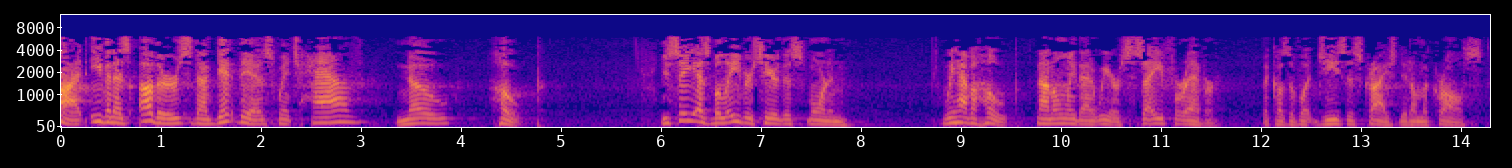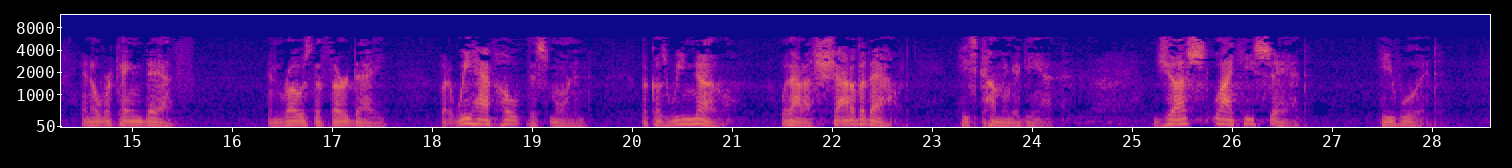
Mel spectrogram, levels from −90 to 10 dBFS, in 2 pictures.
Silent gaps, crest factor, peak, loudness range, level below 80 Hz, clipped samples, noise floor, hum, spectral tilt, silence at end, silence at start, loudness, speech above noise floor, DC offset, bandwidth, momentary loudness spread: none; 26 dB; 0 dBFS; 9 LU; -60 dBFS; under 0.1%; -64 dBFS; none; -4.5 dB/octave; 0.65 s; 0 s; -25 LUFS; 39 dB; under 0.1%; 6.4 kHz; 20 LU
